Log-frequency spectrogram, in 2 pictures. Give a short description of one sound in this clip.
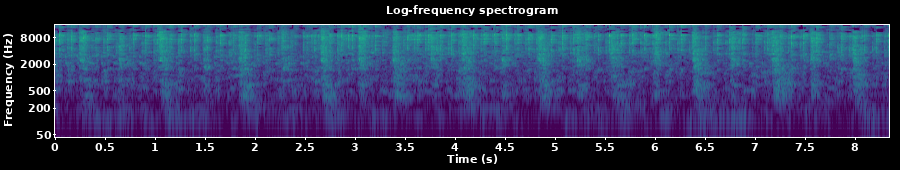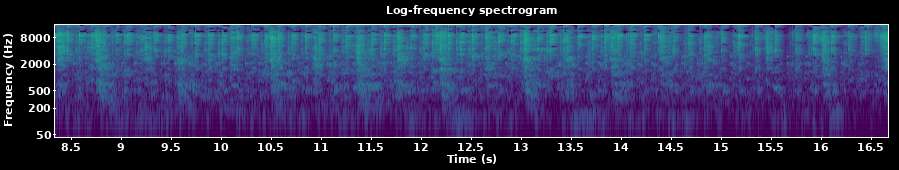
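A treadle sewing machine clatters, stitching through cloth.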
